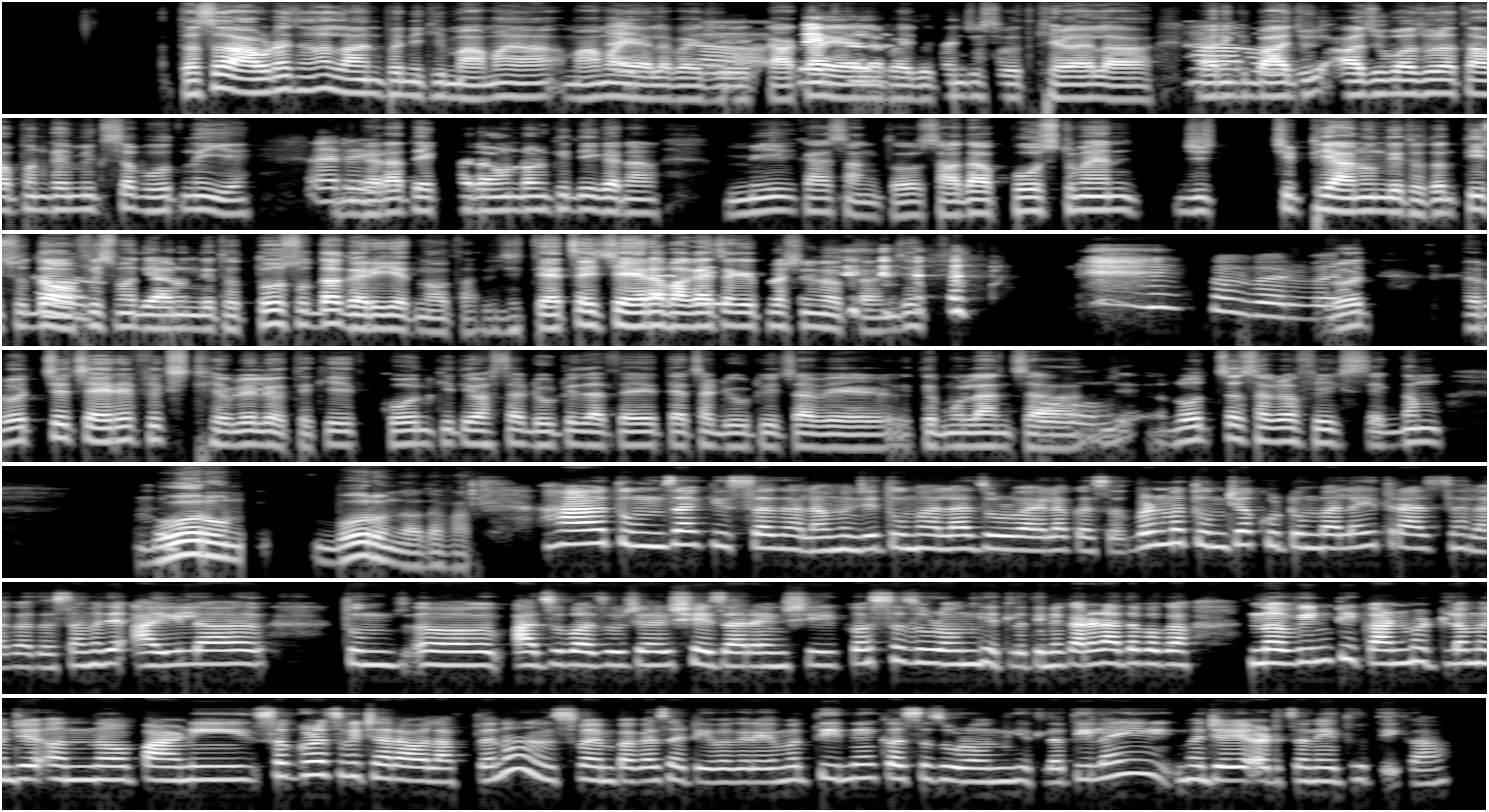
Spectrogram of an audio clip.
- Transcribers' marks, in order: tapping; other background noise; other noise; laugh; laughing while speaking: "बरोबर"
- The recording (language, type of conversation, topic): Marathi, podcast, बाबा-आजोबांच्या स्थलांतराच्या गोष्टी सांगशील का?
